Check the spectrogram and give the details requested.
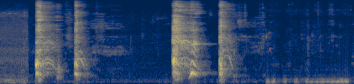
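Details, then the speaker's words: Acted comedy skit: child whose cough won't go away gives four sharp, harsh coughs in two pairs before an old-style taro leaf remedy; cough. "ini bocah batunya gak sembuh-sembuh kasihan sekali abang cariin obatnya bentar ya"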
